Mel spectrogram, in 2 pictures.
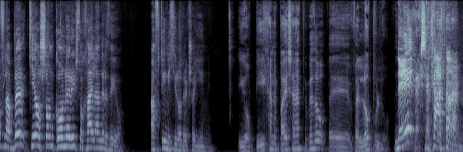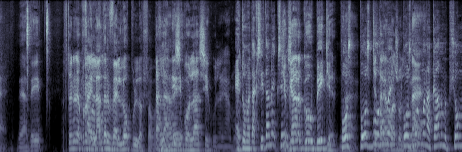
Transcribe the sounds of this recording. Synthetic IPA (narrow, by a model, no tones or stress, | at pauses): oflɐbe̞ɾce̞o̞so̞ŋko̞ne̞ɾist̪o̞xɐjlɐnd̪e̞ɾðio | ɐft̪iineiçiɾo̞t̪eɾikso̞ʝini | io̞piːixɐne̞pɐisee̞nɐepipe̞ðo̞eve̞lo̞pulṵneksekɐθɐɾɐnḛ | ðilɐði | ɐft̪oinenɐpɾoailɐnd̪eɾve̞lo̞puloso̰ɐlɐðniizipo̞lɐsikulɐɣɐmend̪o̞me̞t̪ɐksit̪ɐnekseɾisɐɾoɡobiɟeɾpospo̞zbo̞ɾumeɐspo̞znoɾuume̞nɐkɐnume̞pço̞m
